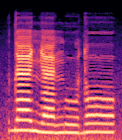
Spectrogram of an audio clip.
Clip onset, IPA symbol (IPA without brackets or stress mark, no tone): d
